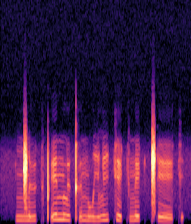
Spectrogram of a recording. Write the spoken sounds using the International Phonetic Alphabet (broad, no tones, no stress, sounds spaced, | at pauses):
ŋ͡ǁ ɨː k pʼ eː n l ɨ kʼ ɨ n w i l iː k e k n e k ǁ eː k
